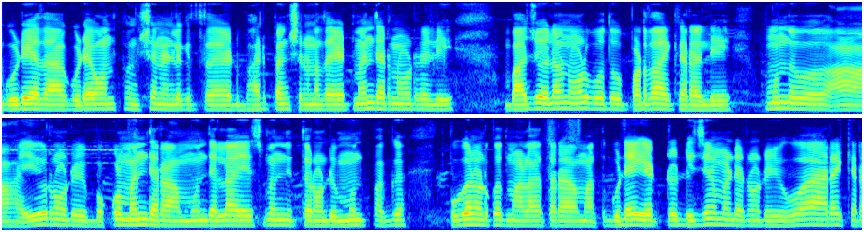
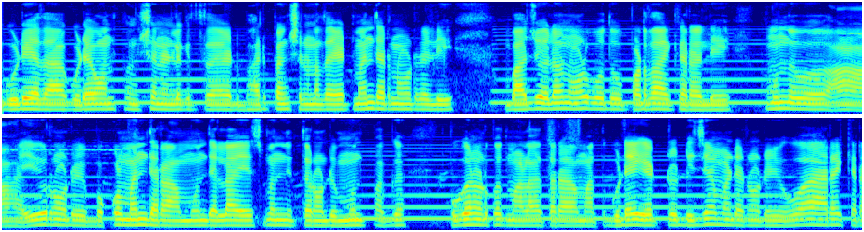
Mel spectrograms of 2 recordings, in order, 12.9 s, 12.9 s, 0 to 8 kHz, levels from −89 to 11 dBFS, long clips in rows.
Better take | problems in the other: first | background sound (Wind instrument, woodwind instrument); 12 dB below the speech

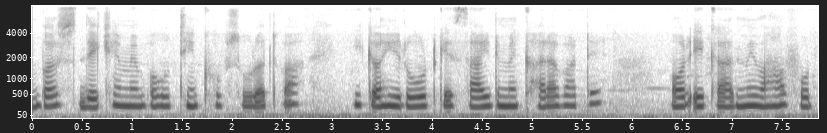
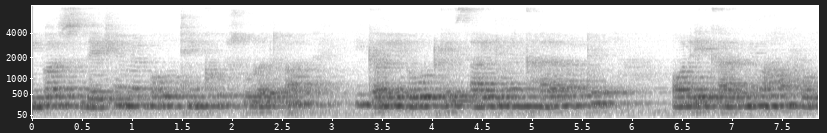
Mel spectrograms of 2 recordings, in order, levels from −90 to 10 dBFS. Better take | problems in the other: first | room echo; dies away in 1.2 s

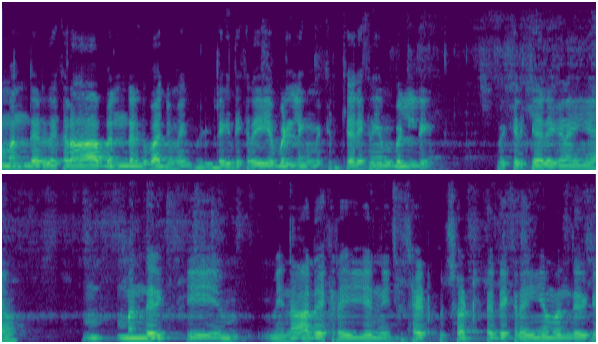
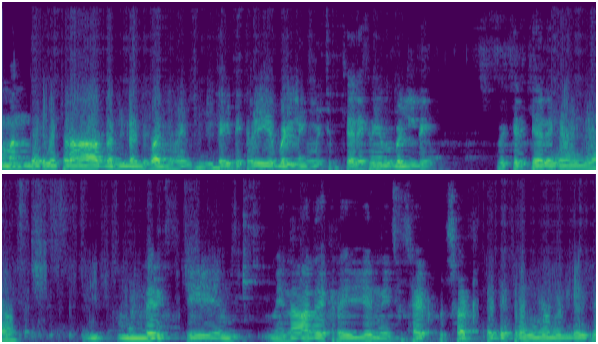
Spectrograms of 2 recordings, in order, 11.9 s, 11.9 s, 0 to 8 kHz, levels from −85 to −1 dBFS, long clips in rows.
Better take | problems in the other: first | noise reduction (neural separator model SepFormer DNS4)

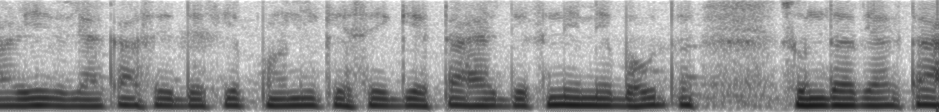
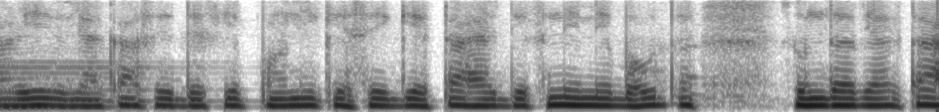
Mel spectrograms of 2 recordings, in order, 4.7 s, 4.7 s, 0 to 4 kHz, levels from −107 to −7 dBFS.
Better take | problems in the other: first | noise reduction (neural mask model RNNoise)

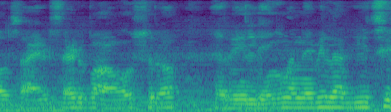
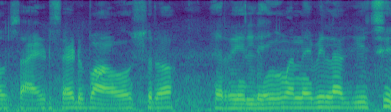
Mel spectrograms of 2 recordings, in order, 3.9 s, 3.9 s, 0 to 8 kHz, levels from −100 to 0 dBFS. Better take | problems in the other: second | room echo; dies away in 0.2 s

